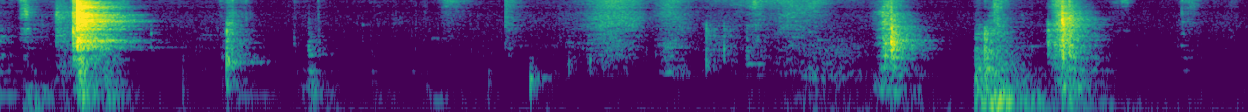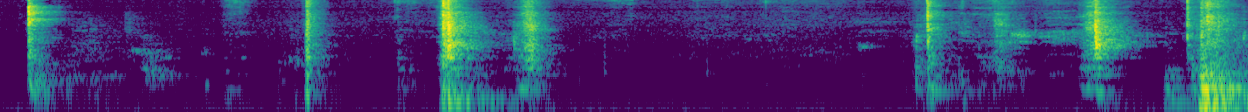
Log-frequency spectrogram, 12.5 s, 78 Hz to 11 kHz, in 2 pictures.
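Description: Several creaks, latch clicks and solid thunks come at irregular intervals as the door of a 1926 Rolls-Royce Phantom I is worked open and shut, heard up close with no talking.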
